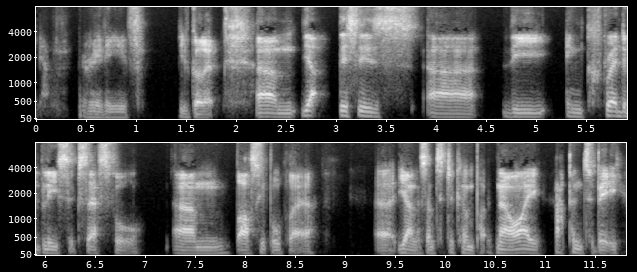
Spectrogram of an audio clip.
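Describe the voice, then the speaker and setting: A British man giving an academic talk, speaking in a halting, discursive way with asides. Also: low voice, no room sound. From Britain. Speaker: guest lecturer, researcher of ancient history. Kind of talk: academic talk with slides, semi-scripted.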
